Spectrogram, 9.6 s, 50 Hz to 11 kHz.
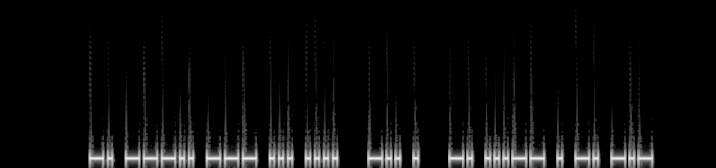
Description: Morse code, heard as a keyed tone, about 20 wpm, 700 Hz. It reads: N8OSH DE N3ENK
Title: USA Callsign DE Callsign - 5 Characters - 20wpm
